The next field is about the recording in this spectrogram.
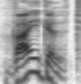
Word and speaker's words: Waigelt: Weigelt, Frank. W-A-I-G-E-L-T.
